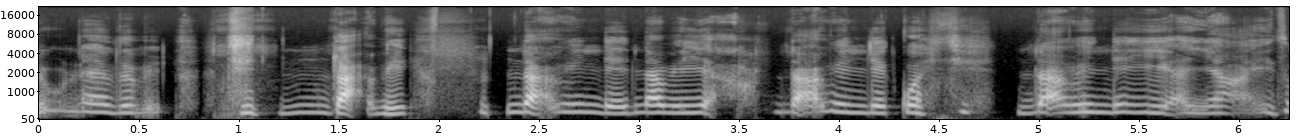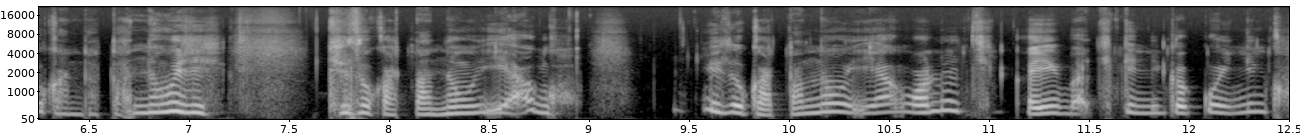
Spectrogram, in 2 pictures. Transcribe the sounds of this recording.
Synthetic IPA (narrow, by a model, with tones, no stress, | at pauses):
u˧u˧nẽ˦ðu˧βi˧t͡ʃi˧nd̪a̰˧ʔβi˧ | nd̪a̰˧βi˧˦nd̪e˧nd̪a˦βi˧ja˧ʔa˧nd̪a˧ʔβi˧˦nd̪e˧kʷe˧t͡ʃi˦nd̪a˧ʔβi˦nd̪e˧i˧a˧ɲã˧a˧i˧ðu˦˧ka˧˨nd̪a˨t̪a˧nũː˦ji˧ | t͡ʃi˧ðu˧ka˨t̪a˧nũː˦i˧a˦ŋɡo˧ | i˧ðu˧ka˨t̪a˧nũː˦i˧a˧ŋɡo˧nẽ˦t͡ʃi̥˧ŋɡa˧i˧βa˨˧t͡ʃi̥˧ki˧nĩ˧ko˧kʷi˧nĩ˦ŋɡo̥˧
